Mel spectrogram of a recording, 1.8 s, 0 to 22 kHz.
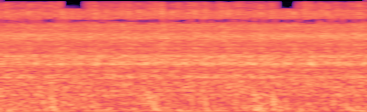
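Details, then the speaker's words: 1996 Jaguar XJ 3.2 with a slight misfire: rough, choppy idle with an uneven beat and stumbles. Thermal imaging shows one suspect ignition coil at 38–39° against 44–48° on the others, pointing to that weak coil. "38 39 so that is the coil that we suspect the temperature is cooler basically saying that there is an issue so we'll look into that further"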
